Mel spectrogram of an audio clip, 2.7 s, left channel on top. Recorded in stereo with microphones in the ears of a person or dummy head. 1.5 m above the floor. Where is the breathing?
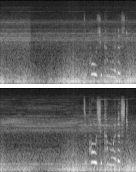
I don't hear breathing.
